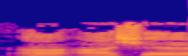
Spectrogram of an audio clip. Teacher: the Talisha Ketana, I basically keep it at a level pace.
